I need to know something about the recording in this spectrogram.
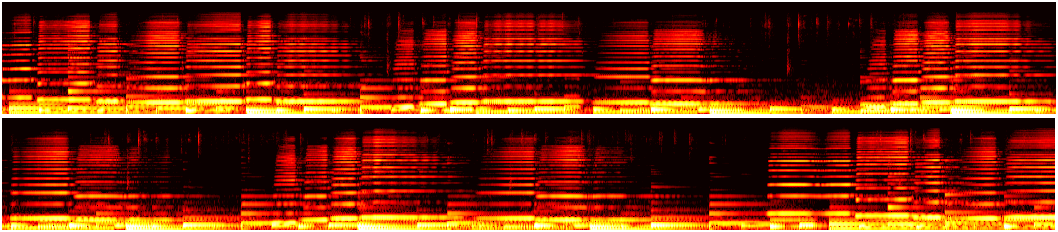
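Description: Harmonica playing a slow melody over an instrumental accompaniment whose bass note changes every second or two.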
